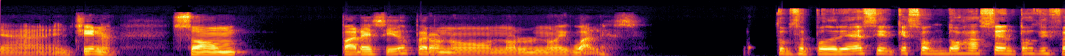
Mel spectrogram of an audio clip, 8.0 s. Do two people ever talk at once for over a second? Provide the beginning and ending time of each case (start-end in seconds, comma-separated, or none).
none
